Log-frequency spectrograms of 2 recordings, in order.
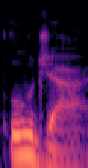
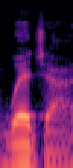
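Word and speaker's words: wedja: People pronounce it Uja instead of Weja, so it should be Unk Weja Seneb.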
